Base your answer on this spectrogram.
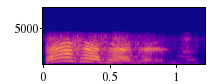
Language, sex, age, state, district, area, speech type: Bengali, female, 30-45, West Bengal, Hooghly, urban, conversation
